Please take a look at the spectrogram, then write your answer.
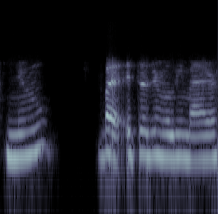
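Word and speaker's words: GNU: actually really mean dnu Linux and GN is pronounced new but it doesn't really matter how you pronounce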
